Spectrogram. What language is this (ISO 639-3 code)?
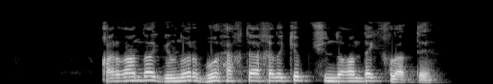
uig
